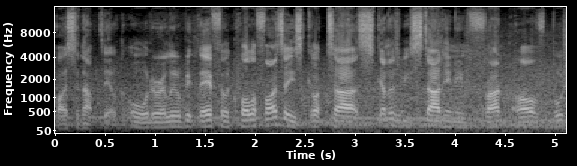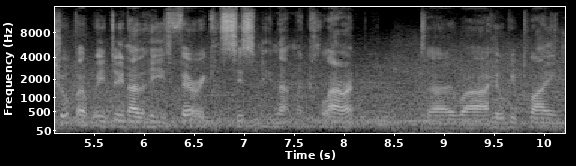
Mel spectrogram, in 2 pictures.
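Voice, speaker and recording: A man co-commentating a sim race in a relaxed, conversational way with frequent fillers. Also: medium pitch, fairly quick, background noise.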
